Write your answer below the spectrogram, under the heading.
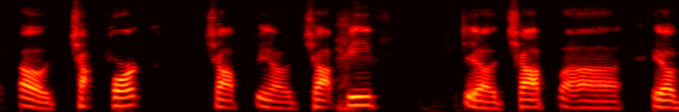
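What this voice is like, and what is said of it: Imitated strong Chinese accent. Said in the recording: “very strong Chinese accent”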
